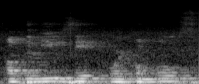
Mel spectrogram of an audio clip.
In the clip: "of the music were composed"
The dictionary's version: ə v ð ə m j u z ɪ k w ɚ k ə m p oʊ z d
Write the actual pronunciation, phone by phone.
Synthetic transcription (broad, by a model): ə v ð ə m j u z ɪ k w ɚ k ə m p oʊ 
